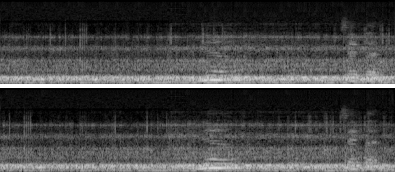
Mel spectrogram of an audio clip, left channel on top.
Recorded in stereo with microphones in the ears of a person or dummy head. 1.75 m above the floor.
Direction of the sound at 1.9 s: 50° right (ahead or behind).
